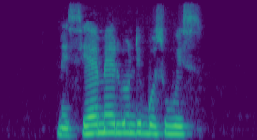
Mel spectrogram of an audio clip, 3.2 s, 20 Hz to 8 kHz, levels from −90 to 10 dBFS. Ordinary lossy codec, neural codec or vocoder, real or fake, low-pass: AAC, 48 kbps; none; real; 7.2 kHz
